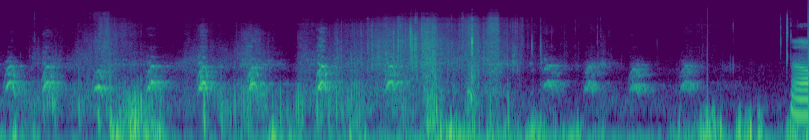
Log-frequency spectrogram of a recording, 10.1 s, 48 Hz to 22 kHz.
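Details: A male Jämthund (Swedish elkhound) gives steady, repeated bay barks, holding a moose cow and calf at bay in Härjedalen mountains in late afternoon before dark, about 400 meters to 1.4 km away.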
